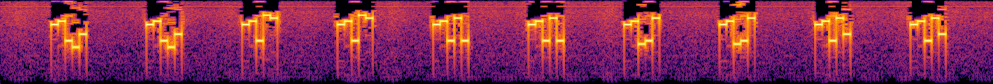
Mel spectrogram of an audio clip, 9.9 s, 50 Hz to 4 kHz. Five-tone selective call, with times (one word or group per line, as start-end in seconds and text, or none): 0.5-0.9 89315
1.5-1.8 89315
2.4-2.8 89330
3.4-3.7 89330
4.3-4.7 89303
5.3-5.6 89303
6.2-6.6 89230
7.2-7.6 89230
8.1-8.5 89305
9.1-9.5 89305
